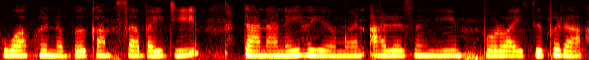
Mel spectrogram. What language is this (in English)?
Bodo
